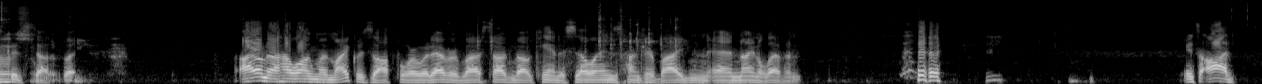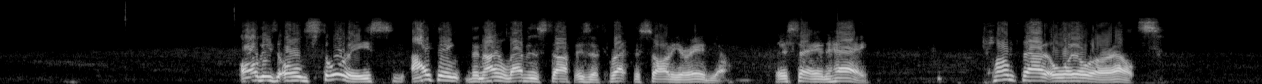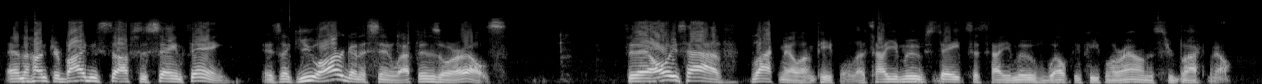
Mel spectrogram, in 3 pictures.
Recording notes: This was an extra show just shooting the shit in a walk and talk.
